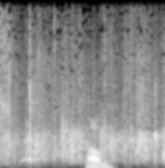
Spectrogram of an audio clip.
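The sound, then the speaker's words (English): Attendees at an annual general meeting clap together in a short burst of steady applause, with a voice briefly heard over the clapping. “Let's give each other a clap.”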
